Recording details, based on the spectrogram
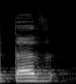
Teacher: ذال کو ہم نرمی سے زبان کی نوک کو دانتوں کے درمیان باہر نکال کے پڑھیں گے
